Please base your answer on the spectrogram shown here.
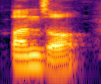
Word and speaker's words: Bunzl: Bunzl, do you pronounce the L? Bunzl.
